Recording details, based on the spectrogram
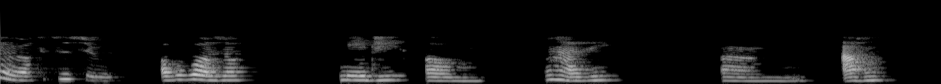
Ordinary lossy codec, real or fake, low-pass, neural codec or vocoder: AAC, 32 kbps; real; 3.6 kHz; none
